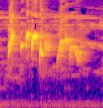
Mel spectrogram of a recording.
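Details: Red-whiskered bulbul song used to tutor young birds: one quick phrase of bright, slurred whistles, a few sharp rising notes followed by a softer falling warble.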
